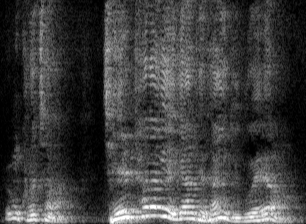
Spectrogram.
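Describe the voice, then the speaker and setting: A man's voice: sits high, wildly swooping pitch, quick pace, warm tone. A man preaching a sermon as a pastor, speaking conversationally and asking his congregation questions. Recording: echoey church hall.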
